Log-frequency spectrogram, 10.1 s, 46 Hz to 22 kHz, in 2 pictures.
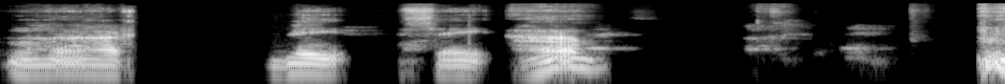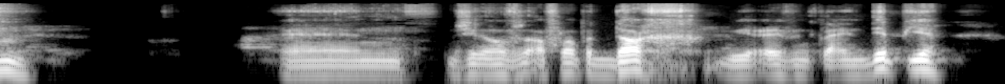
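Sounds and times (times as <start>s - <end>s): man clearing his throat: 4.9s - 5.4s.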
